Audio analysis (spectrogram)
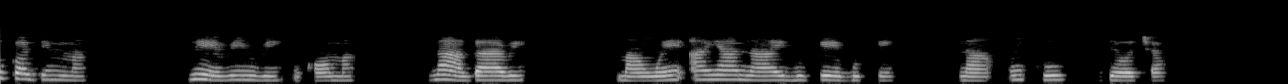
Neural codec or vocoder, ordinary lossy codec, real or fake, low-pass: none; Opus, 24 kbps; real; 3.6 kHz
